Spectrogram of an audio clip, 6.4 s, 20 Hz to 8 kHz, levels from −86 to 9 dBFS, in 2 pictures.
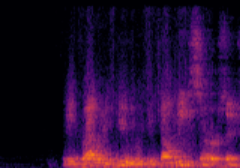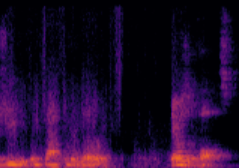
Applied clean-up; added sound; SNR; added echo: neural separator model SepFormer DNS4.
